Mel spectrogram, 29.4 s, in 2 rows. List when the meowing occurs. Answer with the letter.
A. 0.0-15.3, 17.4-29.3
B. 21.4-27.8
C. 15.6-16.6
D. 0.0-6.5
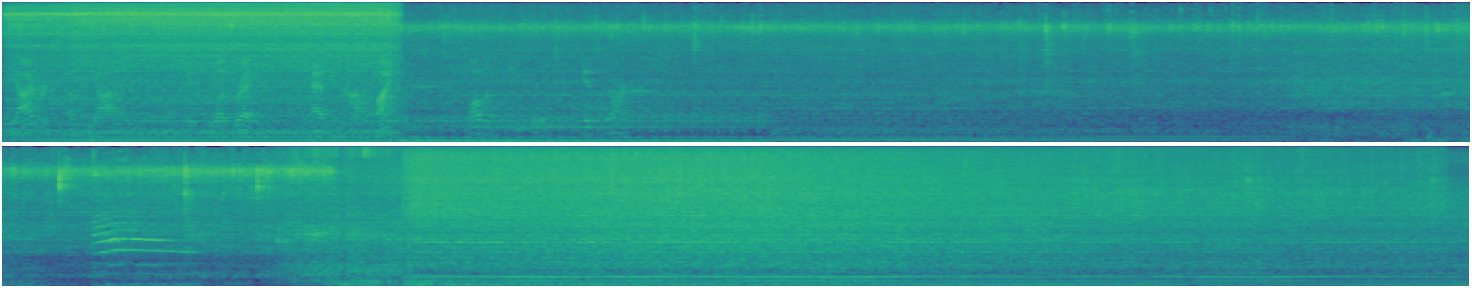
C.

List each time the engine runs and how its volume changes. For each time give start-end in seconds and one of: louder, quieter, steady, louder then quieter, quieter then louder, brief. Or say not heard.
0.0-15.3 quieter
17.4-29.3 quieter.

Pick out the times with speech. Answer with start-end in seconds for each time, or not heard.
0.0-6.5.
